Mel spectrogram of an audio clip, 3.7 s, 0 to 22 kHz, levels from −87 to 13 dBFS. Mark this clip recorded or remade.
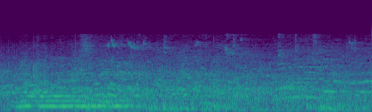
recorded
